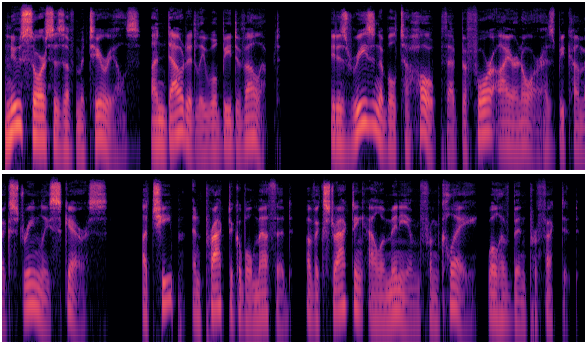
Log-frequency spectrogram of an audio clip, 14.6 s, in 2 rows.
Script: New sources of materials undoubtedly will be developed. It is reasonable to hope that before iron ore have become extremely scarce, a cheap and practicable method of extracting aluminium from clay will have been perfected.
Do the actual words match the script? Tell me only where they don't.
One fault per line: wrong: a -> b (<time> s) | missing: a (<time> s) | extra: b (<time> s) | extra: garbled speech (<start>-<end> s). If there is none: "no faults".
wrong: have -> has (6.8 s)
